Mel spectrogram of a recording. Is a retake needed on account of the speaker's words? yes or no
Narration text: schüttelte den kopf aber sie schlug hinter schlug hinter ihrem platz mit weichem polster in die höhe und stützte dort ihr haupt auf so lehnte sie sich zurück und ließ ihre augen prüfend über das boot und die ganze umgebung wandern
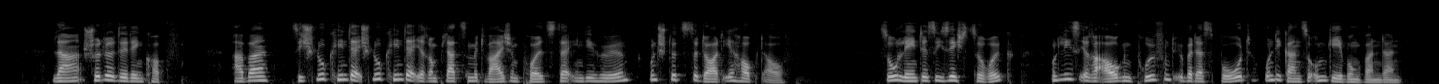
no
